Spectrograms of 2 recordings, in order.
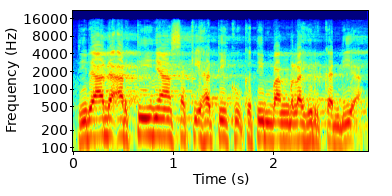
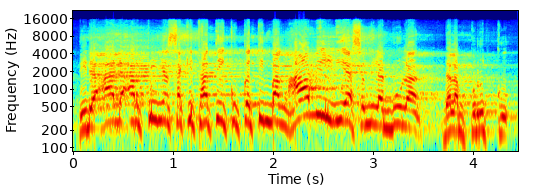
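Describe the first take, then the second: First: Said in the usual way. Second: The mother pleads harder for her son; raised plea. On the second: Acted.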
